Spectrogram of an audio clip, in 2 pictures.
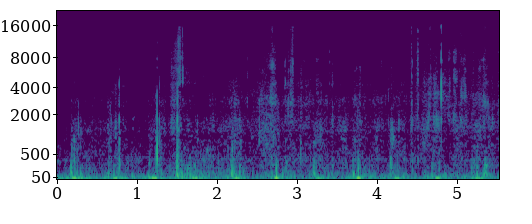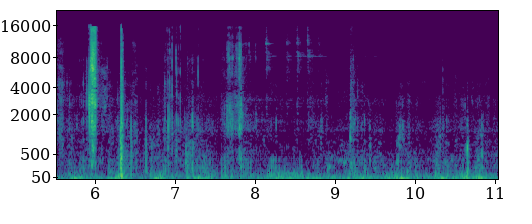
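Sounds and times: footsteps on gravel: 0.0s - 11.0s.

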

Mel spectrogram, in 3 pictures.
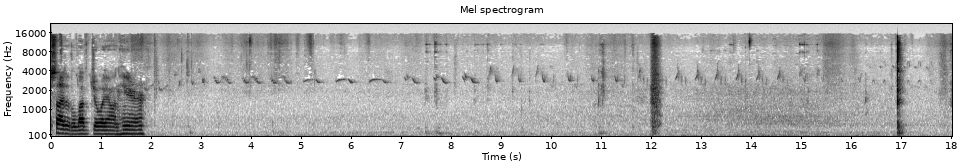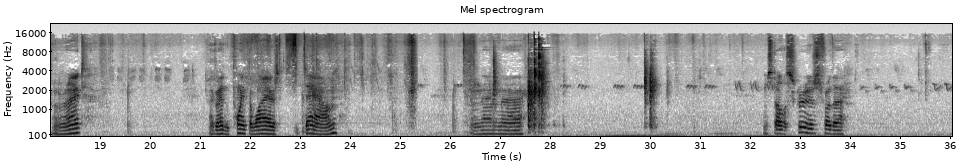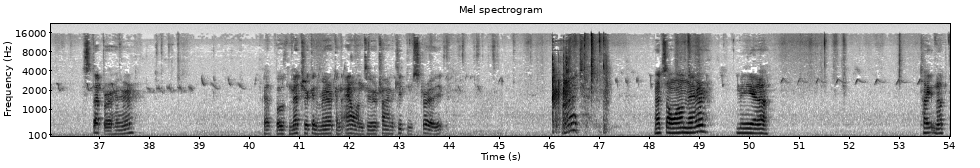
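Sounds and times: bird chirping: 0.0s - 54.0s.

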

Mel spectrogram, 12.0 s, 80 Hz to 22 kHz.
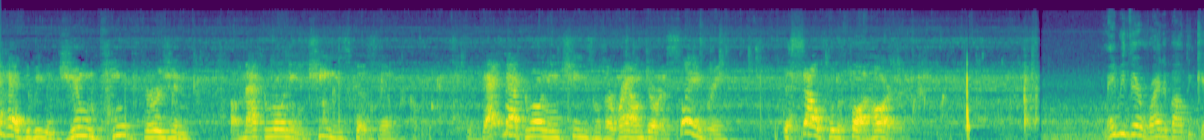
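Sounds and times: shower spray hissing: 0.5s - 10.4s.

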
